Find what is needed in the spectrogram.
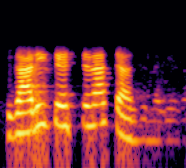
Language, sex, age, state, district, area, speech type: Hindi, female, 45-60, Bihar, Begusarai, rural, conversation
